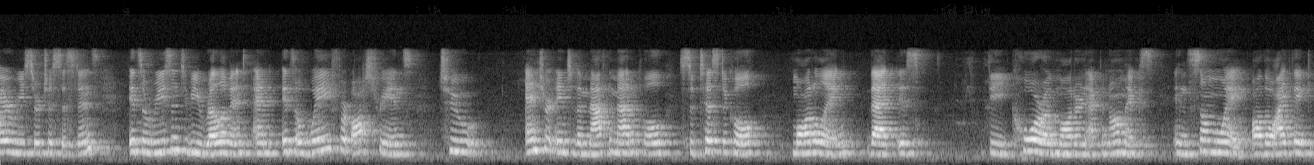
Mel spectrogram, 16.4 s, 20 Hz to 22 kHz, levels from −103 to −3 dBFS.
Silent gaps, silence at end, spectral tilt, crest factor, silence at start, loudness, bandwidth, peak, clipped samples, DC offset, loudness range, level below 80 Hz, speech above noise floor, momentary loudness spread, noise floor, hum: none; 0 s; -4.5 dB/octave; 20 dB; 0 s; -22 LUFS; 7.8 kHz; -2 dBFS; under 0.1%; under 0.1%; 3 LU; -84 dBFS; 30 dB; 13 LU; -51 dBFS; none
